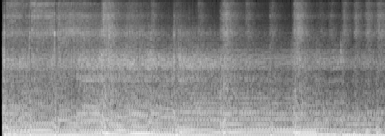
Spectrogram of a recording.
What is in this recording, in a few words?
depressing rock music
